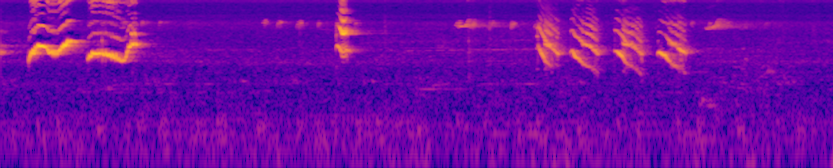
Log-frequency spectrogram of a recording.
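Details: Oriental magpie-robin song said to daunt other males: two loud clear whistled notes, a short sharp call, then a rapid series of descending chirps, with gaps of silence between.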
